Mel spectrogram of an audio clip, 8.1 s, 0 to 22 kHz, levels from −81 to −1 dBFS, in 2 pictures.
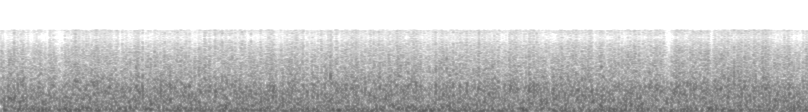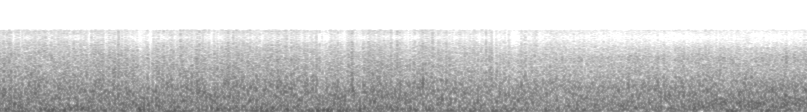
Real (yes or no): yes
